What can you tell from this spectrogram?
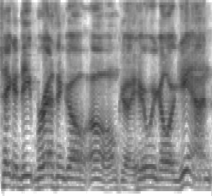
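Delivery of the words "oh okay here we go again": plain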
